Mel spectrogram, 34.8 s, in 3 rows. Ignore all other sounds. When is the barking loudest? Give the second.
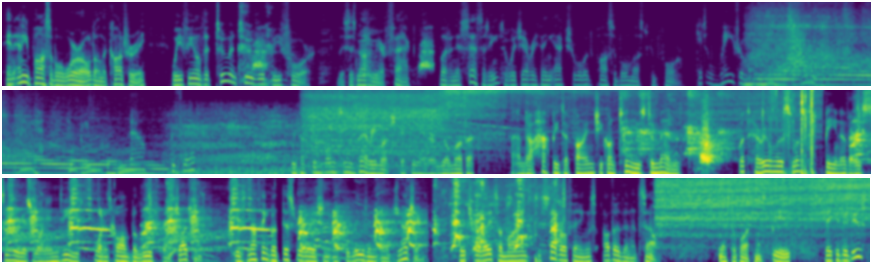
21 s.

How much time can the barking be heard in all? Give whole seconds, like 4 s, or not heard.
14 s.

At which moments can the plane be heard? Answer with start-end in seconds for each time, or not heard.
9.8-22.6, 31.9-34.7.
